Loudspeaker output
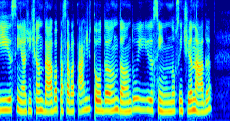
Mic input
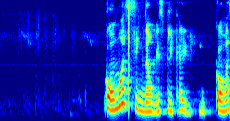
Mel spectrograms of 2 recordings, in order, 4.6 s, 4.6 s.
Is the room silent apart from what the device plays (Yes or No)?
No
